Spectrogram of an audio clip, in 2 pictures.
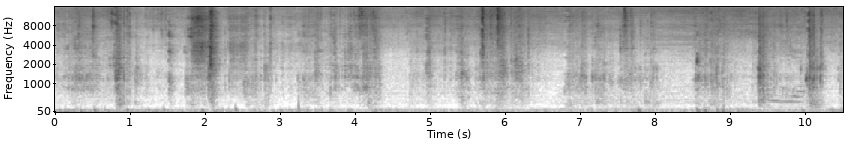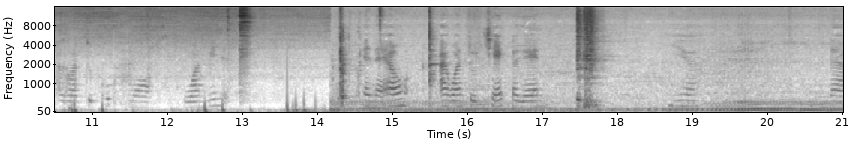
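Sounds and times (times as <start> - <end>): shells clicking and scraping in pan: 0.0 - 13.3
crackling and sizzling in a pan: 0.0 - 16.7.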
